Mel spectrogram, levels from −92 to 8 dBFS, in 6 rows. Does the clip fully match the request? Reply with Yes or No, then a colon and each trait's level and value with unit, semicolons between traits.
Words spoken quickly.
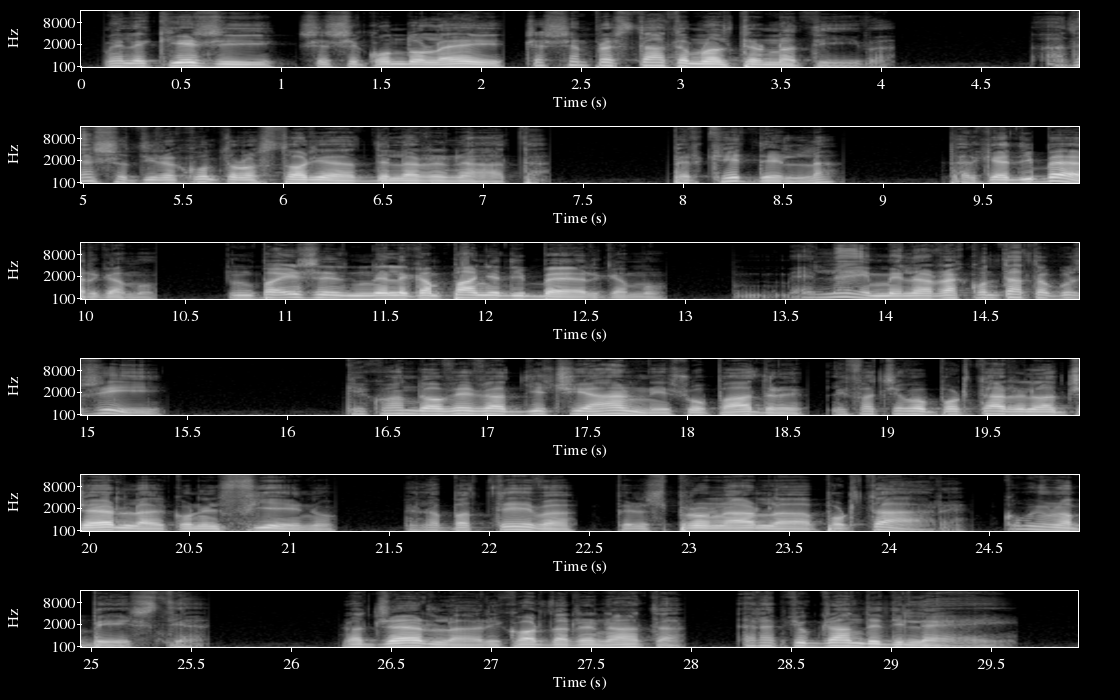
No: average, 140 wpm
